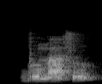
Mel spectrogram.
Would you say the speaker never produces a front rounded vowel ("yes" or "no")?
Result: yes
